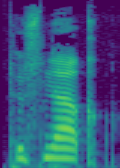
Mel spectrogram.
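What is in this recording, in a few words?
"tusnaqi" nominative, Archi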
